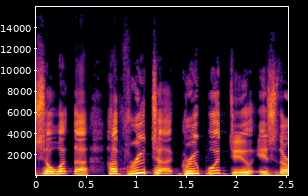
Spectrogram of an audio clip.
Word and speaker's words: Havruta: In Jewish tradition, what they would do when the rabbis would begin to teach, they would practice what they call Havruta. Everybody say Havruta. Now, if you're taking notes, that's spelled H-A-V-R-U-T-A, Havruta.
